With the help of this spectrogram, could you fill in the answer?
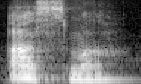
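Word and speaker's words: asthma: بدر یعنی برادر کوچیکترم اسما آسم داره اسما تلفظشو دقت کنید اسما اسما رایتینگشو نگاه کنید این اچ خونده این تی اچ اصلا خونده نمیشه اسما اسما یعنی چی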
